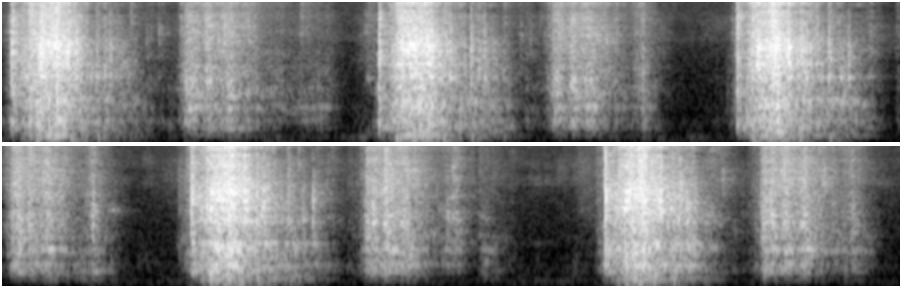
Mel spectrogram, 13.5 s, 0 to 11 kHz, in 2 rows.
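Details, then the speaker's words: 1970s Briggs and Stratton rotavator engine, unused about 3-4 years, carb cleaned with carb cleaner: cord pulls every ~2.5 seconds, sharp whirr then weaker rasp, no firing yet. "Maybe a little more throttle. Ooh, that sounded like it wanted to go."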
